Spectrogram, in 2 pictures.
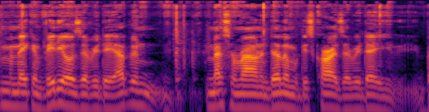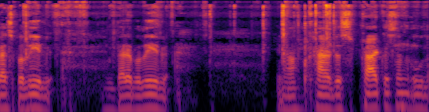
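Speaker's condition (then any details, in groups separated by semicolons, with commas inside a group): No condition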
